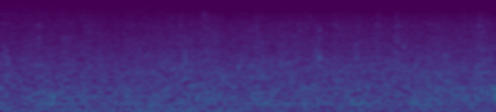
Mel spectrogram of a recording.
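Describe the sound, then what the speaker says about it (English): Steady rushing water from a waterfall in the video game Infinity Nikki, a constant broadband roar with no pauses that fills the whole stretch at low volume, heard alone. "This is the waterfall I was supposed to take a picture of."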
